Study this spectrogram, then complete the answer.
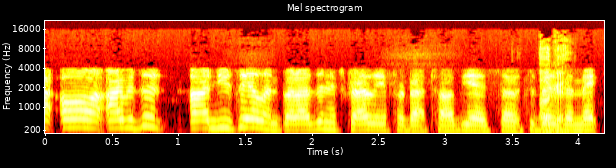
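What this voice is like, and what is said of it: Australian or New Zealand accent. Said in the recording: “I detect an accent, by the way. Australian, I assume, is it?”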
